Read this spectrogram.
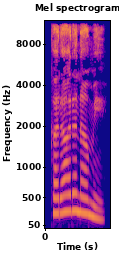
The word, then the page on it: ಕರಾರುನಾಮೆ: karārunāme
